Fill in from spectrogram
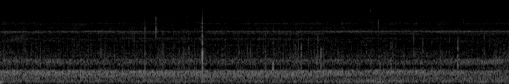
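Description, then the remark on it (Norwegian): Rain patters steadily on a taut tent tarp overhead, a dense crackle with occasional sharper drops ticking through, continuous and even throughout with no voices. “Men litt ekstra koselig når man hører det knitre litt over eh, teltduken her.”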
